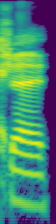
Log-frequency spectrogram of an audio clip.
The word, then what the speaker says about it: cachet: Cachet. Cachet. Cachet. Why is there a T? Listen. Anyways. This is a French thing, but it's bled over heavily into English. The T is silent.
